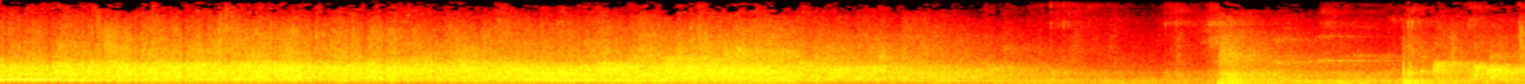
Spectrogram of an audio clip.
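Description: Spectators applauding a won point in table tennis, fading out over several seconds. Near the end come a few sharp knocks of the ball on the bats and table as the next rally starts.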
